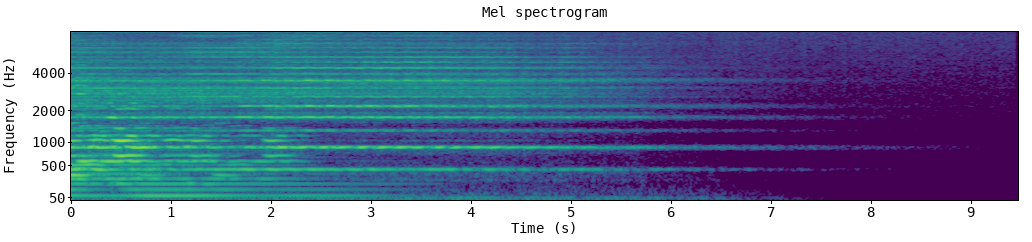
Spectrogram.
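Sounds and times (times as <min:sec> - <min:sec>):
ARP synthesizer violin: 0:00.0 - 0:06.6.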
